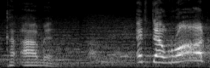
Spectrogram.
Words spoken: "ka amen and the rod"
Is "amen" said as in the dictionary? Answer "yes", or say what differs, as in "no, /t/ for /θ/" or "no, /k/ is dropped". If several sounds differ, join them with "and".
yes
